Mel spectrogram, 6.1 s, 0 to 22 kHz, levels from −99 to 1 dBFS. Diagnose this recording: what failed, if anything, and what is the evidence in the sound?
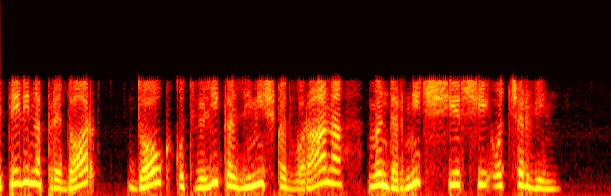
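Across the whole recording the speech sounds rough, grainy and noisy, with nothing above about 4.2 kHz, so it comes across as narrowband and dull as well as harsh. The failure is at the codec stage, likely heavy Opus compression in its music-oriented CELT mode at a very low bitrate, around 8 kbps. Starved of bits, the encoder keeps each band's energy but fills the detail with noise or folded copies of lower bands, and it has cut the audio bandwidth.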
